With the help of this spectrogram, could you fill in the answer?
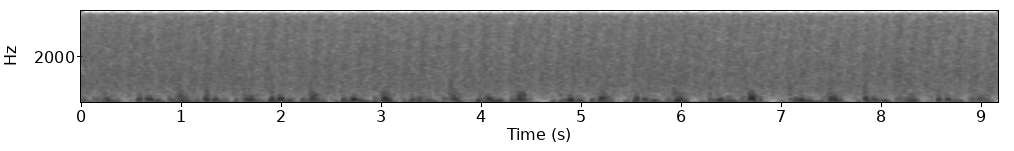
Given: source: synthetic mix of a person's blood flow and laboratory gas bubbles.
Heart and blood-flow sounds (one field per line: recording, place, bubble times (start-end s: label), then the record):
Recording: Doppler ultrasound of blood flow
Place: precordium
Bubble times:
no bubbles
From the record:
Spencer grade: 0 (complete lack of bubble signals)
